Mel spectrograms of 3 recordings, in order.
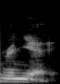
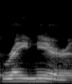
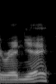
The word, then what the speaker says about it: Reynier: Jean Renier, not Reineer as I call him. Yeah, you know. Well, I hear you. your English pronunciation and and the French would say rene but I I think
